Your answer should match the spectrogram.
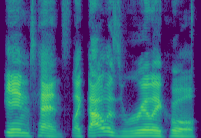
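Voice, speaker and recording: A man hosting a casual reaction chat, talking in an animated way with quick quips. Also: fairly high pitch, no room sound. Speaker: host.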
